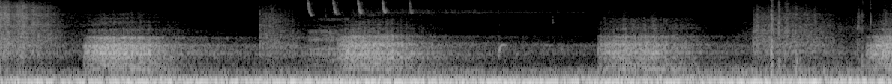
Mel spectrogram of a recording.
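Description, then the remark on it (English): Hard, heavy breathing in a room, with several loud breaths in quick succession over a steady low rumble, and no talking. “For a few moments, the only sounds in the room are the sounds of hard breathing.”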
